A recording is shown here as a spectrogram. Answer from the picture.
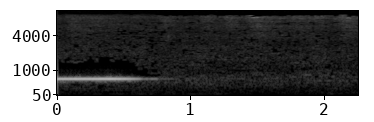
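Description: A single steady pure tone that runs straight on from the end of speech and fades out under a second in, leaving faint room hiss.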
